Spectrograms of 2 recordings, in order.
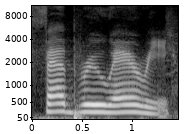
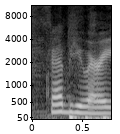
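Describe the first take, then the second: First: The first r sound is clearly pronounced. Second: The first r sound is dropped. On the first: The speaker calls it right. "it's February" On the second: The speaker calls it wrong. "so many people say February"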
